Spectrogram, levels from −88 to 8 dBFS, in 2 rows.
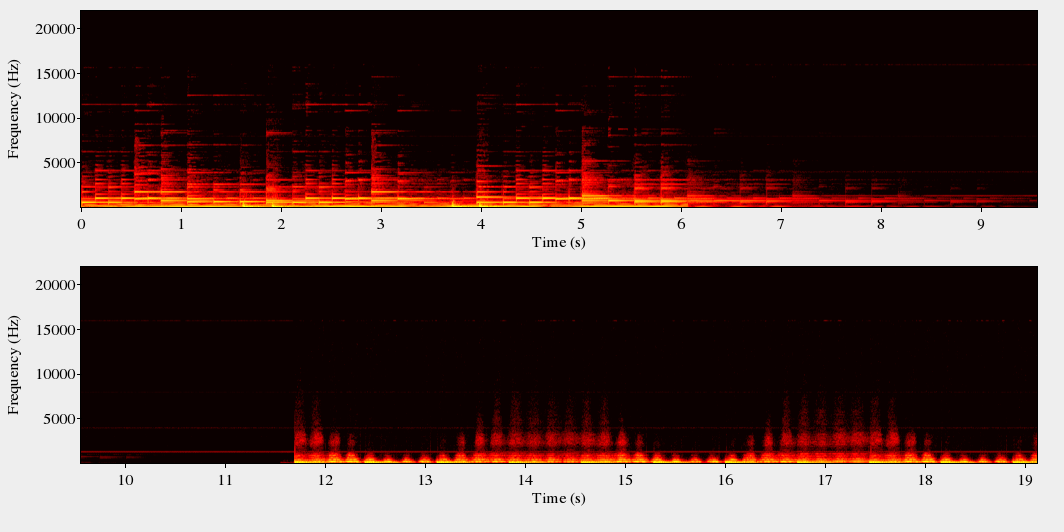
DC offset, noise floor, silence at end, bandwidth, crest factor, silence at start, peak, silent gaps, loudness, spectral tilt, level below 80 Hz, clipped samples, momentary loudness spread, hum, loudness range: under 0.1%; -74 dBFS; 0 s; 5.6 kHz; 18 dB; 0 s; -8 dBFS; none; -26 LUFS; -9.5 dB/octave; -36 dBFS; under 0.1%; 10 LU; none; 8 LU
